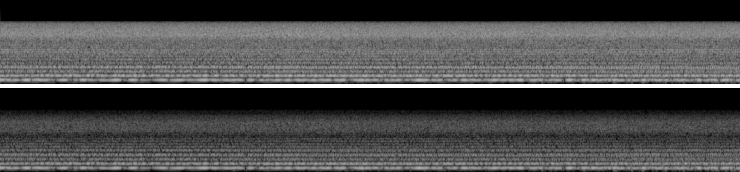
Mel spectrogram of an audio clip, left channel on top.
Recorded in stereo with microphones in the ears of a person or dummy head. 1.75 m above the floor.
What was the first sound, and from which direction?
A drone, 60° left (ahead or behind).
